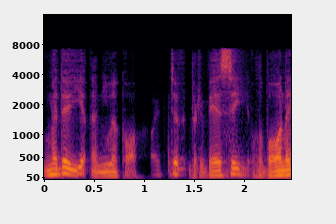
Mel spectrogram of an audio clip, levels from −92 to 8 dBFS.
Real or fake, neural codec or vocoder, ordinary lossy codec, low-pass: fake; codec, 16 kHz, 0.5 kbps, X-Codec, HuBERT features, trained on balanced general audio; MP3, 48 kbps; 7.2 kHz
